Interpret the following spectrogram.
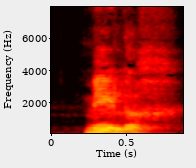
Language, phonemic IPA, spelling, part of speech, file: Dutch, /ˈmeləx/, melig, adjective, Nl-melig.ogg
- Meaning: 1. mealy 2. hokey, sappy, cheesy 3. being bored (and) silly, cheerful (of mood)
